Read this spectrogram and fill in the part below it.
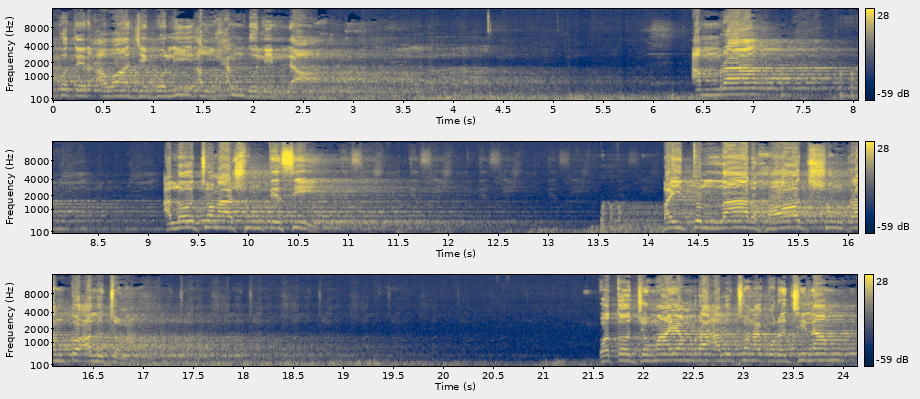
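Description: An elderly man preaches loudly into a microphone, in a sing-song, chanting voice through a loudspeaker with an echo.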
